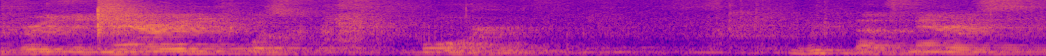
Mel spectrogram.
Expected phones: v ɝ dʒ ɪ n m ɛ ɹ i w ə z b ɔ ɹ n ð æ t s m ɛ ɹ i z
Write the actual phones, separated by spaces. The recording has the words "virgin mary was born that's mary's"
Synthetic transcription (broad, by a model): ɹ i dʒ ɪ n m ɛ ɹ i w ə z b ɔ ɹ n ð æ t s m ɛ ɹ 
